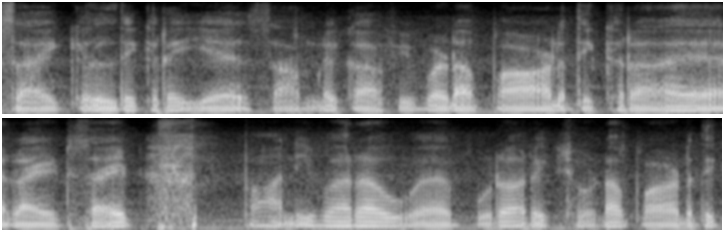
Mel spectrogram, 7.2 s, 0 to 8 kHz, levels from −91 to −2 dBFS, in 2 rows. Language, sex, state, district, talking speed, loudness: Hindi, male, Andhra Pradesh, Anantapur, 200 wpm, -19 LUFS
